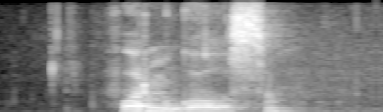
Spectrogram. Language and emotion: Russian, neutral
